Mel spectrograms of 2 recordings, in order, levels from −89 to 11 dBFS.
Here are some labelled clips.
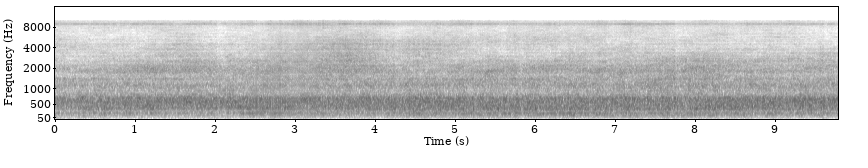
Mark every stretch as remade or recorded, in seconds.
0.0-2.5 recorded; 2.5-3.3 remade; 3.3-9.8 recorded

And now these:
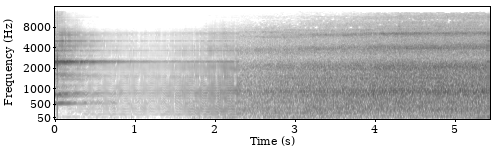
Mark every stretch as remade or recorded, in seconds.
0.0-2.3 remade; 2.3-5.4 recorded

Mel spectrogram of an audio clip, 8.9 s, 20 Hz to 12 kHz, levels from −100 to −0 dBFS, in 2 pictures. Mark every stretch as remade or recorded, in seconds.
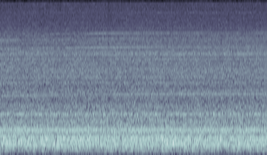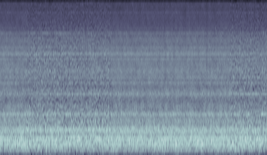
0.0-4.4 recorded; 4.4-4.9 remade; 4.9-6.3 recorded; 6.3-8.3 remade; 8.3-8.9 recorded

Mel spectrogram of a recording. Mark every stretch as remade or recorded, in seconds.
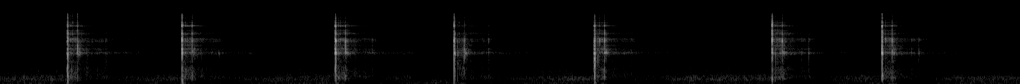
0.0-4.1 remade; 4.1-4.7 recorded; 4.7-10.2 remade

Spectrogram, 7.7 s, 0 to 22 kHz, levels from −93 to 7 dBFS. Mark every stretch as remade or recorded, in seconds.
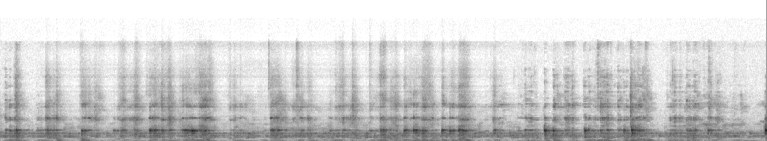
0.0-0.4 recorded; 0.4-5.0 remade; 5.0-7.7 recorded

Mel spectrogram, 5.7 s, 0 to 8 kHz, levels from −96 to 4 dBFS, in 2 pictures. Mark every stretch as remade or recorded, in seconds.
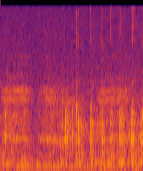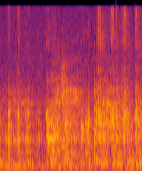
0.0-5.7 recorded

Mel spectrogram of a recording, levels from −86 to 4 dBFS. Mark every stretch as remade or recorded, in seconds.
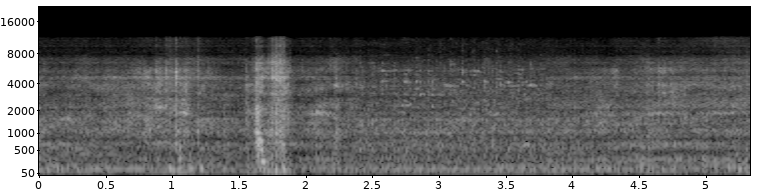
0.0-2.4 remade; 2.4-3.8 recorded; 3.8-5.3 remade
